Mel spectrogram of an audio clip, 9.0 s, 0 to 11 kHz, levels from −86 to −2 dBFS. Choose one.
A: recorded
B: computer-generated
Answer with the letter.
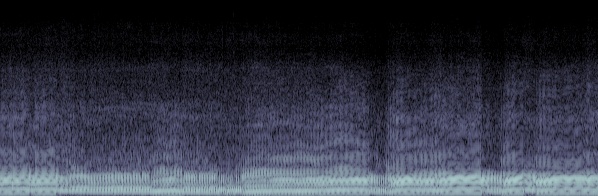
A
